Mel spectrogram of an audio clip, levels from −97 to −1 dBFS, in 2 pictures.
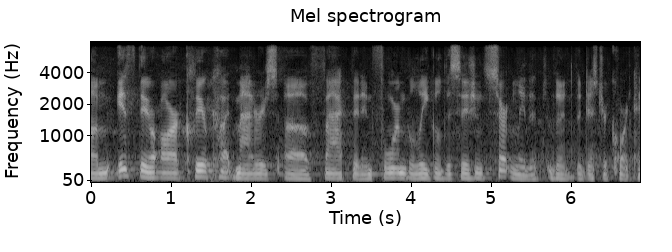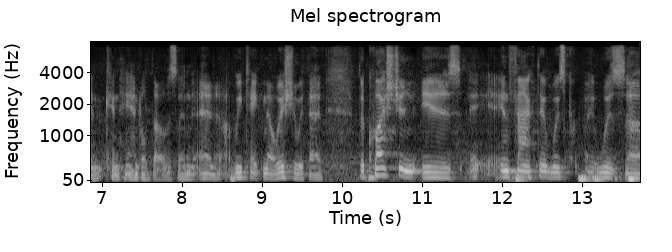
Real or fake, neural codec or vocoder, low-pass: fake; codec, 16 kHz, 4 kbps, X-Codec, HuBERT features, trained on general audio; 7.2 kHz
